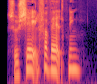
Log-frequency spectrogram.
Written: socialforvaltning

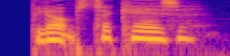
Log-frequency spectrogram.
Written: blomsterkasse

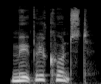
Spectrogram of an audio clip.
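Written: møbelkunst

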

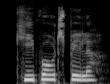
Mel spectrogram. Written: keyboardspiller

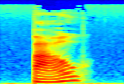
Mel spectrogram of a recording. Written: bao

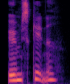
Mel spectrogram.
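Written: ØMSKINDET

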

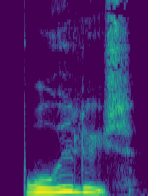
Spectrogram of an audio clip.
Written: brudelys

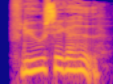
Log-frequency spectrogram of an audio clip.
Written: flyvesikkerhed

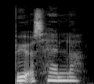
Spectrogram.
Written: børshandler

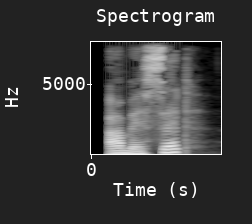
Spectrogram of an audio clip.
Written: ammassat

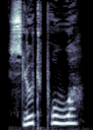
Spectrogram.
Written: slutbruger

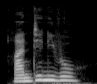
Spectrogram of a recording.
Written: renteniveau

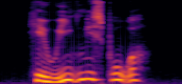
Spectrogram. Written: heroinmisbruger

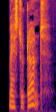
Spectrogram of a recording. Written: MASTODONTERNES

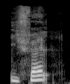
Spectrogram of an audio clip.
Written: ifald

